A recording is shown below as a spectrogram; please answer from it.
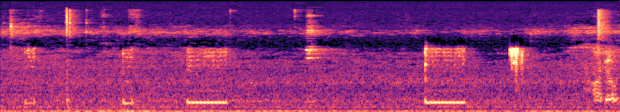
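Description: A phone being dialed: a few sharp single keypad beeps, then two longer steady dialing tones, clear and close over a low constant hum.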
